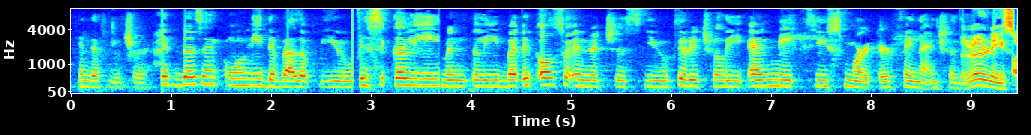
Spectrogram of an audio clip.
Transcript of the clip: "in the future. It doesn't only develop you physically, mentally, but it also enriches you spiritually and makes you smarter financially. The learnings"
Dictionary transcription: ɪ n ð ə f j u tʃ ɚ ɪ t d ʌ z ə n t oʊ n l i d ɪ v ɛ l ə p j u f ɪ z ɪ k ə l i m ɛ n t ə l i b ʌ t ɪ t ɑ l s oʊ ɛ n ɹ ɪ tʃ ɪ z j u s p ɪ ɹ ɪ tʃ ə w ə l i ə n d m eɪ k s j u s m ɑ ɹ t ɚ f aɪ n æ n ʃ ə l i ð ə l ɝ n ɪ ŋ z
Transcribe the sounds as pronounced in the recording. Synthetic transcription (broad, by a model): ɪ n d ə f j u tʃ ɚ ɪ t d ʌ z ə n t oʊ n l i d ɪ v ɛ l ə p j u f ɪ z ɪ k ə l i m ɛ n t ə l i b ʌ t ɪ t ɑ l s oʊ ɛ n ɹ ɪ tʃ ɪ s j u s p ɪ ɹ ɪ tʃ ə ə l i ə n d m eɪ k s j u s m ɑ ɹ t ɚ f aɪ n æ n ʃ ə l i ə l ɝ n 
